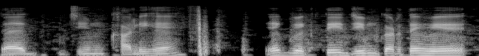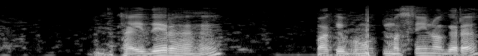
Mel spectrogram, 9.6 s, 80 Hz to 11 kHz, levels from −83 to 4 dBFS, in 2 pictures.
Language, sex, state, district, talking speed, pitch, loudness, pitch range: Hindi, male, Chhattisgarh, Balrampur, 115 wpm, 125 Hz, -17 LUFS, 115-140 Hz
